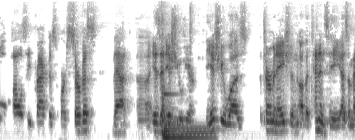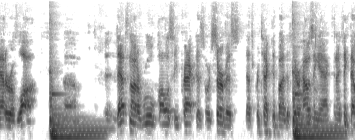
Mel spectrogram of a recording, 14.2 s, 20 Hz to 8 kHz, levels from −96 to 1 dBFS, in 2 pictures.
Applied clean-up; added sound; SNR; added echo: classical method Wiener filter.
